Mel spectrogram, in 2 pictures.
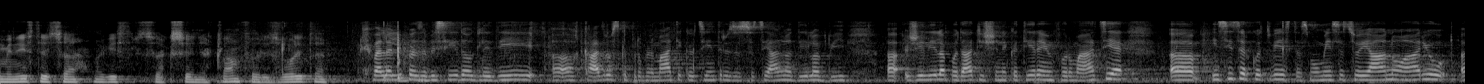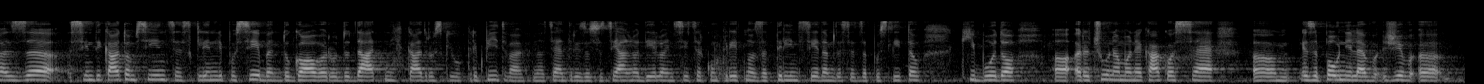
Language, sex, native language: Slovenian, female, Slovenian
